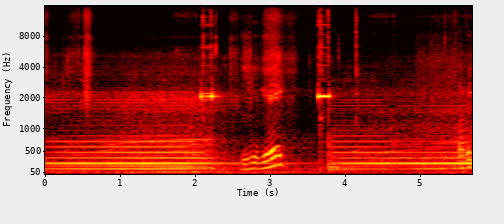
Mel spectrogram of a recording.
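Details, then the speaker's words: Electrolux MF41 31-litre microwave after incorrect repair with oversized transformer: heavy, steady low mains hum with a jolt at switch-on; loud transformer hum. "vendo o barulho gente barulho bem pesado e dá até um trampo na hora de ligar"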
